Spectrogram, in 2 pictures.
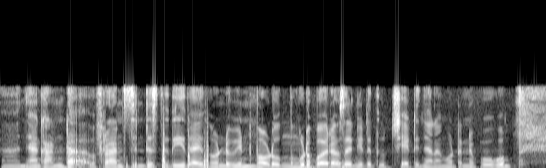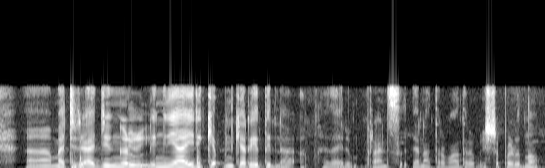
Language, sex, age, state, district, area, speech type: Malayalam, female, 60+, Kerala, Kasaragod, rural, spontaneous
